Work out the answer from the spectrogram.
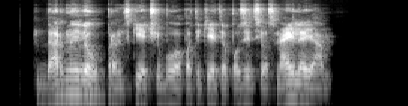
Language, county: Lithuanian, Šiauliai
